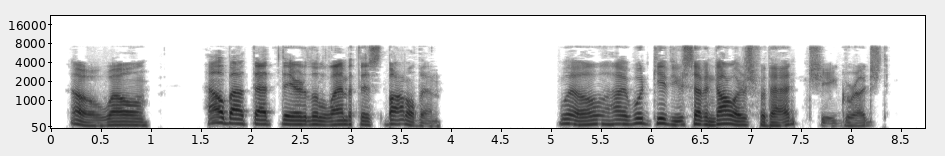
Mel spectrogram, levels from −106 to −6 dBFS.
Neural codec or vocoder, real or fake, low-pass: none; real; 7.2 kHz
